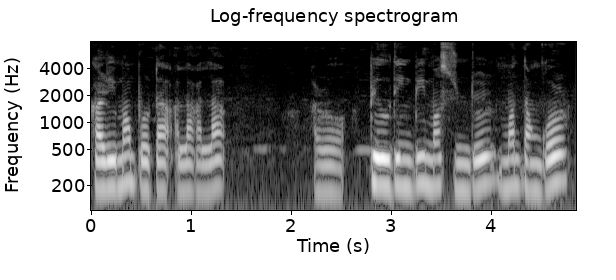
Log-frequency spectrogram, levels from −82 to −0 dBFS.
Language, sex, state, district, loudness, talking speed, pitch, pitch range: Nagamese, female, Nagaland, Dimapur, -17 LUFS, 150 wpm, 180 Hz, 170-200 Hz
